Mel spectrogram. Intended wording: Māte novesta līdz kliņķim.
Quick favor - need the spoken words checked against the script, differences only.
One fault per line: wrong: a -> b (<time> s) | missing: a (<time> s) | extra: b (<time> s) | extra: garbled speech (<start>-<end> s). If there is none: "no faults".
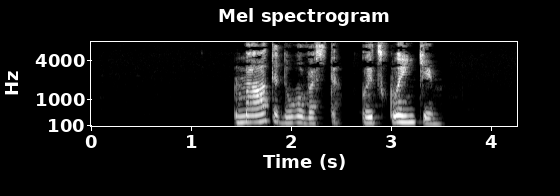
no faults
